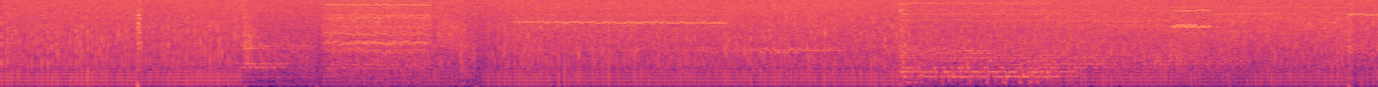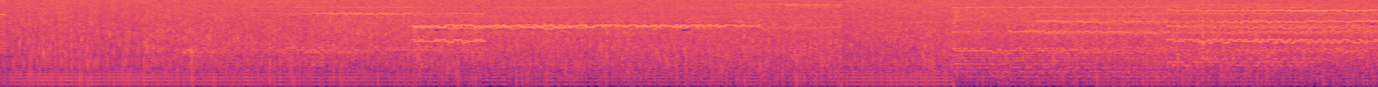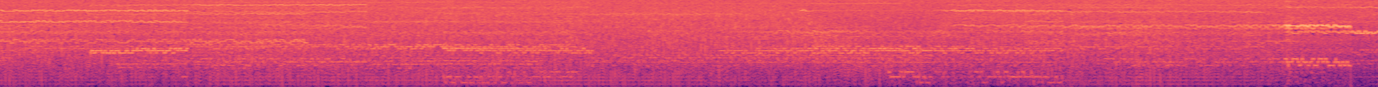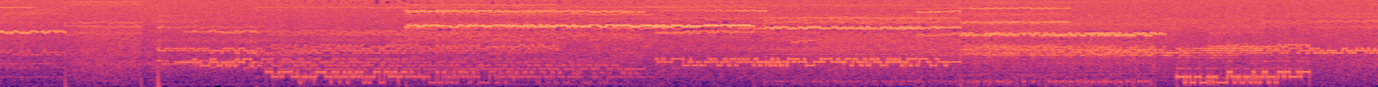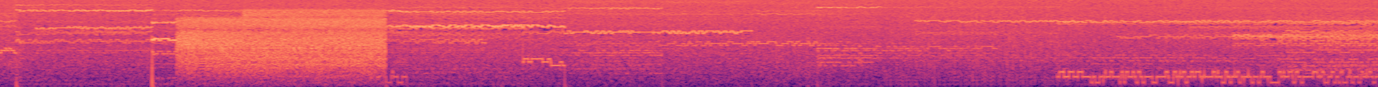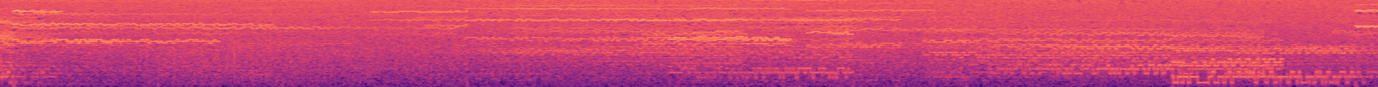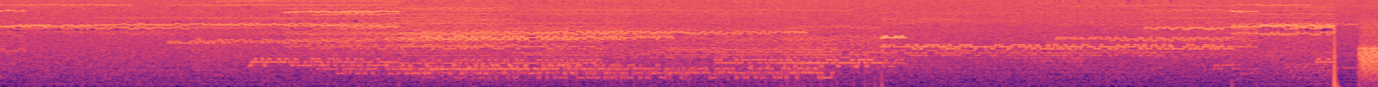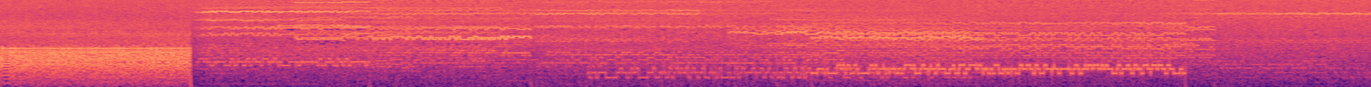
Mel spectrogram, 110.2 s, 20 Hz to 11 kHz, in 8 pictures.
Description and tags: Some more morse/fax machine sounds from shortwave 21m band, around 14kHz.
Recorded on 1 Oct 2011.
